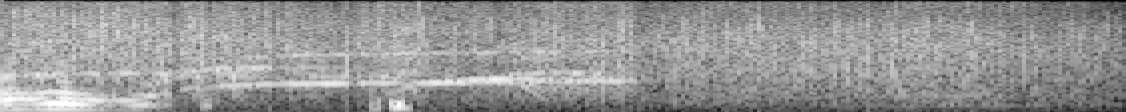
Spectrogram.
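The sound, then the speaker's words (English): An audience bursts into sustained applause, dense clapping, with a voice briefly speaking over the start before the clapping carries on steadily to the end. “So, audience, big round of applause for a great faith and country-loving freedom fighter.”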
